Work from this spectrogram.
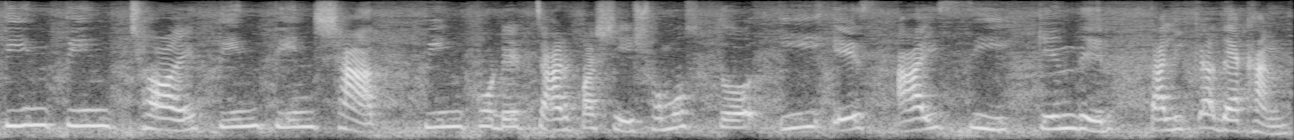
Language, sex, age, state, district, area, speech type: Bengali, female, 45-60, West Bengal, Kolkata, urban, read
